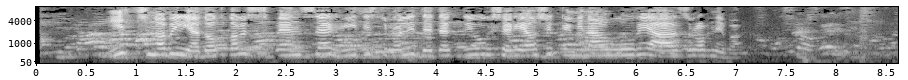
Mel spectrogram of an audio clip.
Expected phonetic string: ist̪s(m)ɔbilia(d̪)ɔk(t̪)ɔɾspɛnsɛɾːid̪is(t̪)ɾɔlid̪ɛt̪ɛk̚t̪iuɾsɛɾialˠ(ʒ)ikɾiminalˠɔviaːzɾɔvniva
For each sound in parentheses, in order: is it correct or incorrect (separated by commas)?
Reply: incorrect, correct, correct, correct, incorrect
